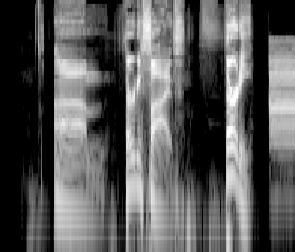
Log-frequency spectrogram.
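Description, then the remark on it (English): A flat, harmonically rich buzzer sounds twice, a sustained tone near the start and another cutting in at the end, with a couple of brief voiced vocal sounds in between. “Nice buzz.”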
